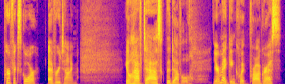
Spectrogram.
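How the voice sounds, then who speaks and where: Low-voiced, confident wry superheroine. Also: female voice, lively intonation, normal speed, no room sound. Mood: wry, casual. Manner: dry, teasing, self-assured. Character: confident, wry superheroine soldier, loyal and battle-ready. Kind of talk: video game voice acting.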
